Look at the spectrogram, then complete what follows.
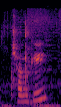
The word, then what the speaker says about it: Jungkook: Jungkook. I Jung- believe yeah, that's, Jungkook.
